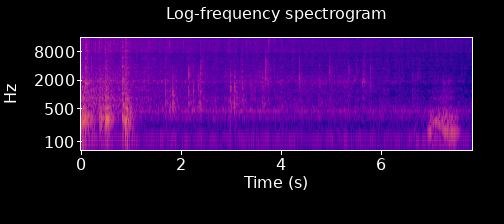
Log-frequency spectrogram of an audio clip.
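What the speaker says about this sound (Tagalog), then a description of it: "So, lagay nyo na po ang inyong gata." Coconut milk pours into a pan of cooking escargot with sizzling and stirring sounds, close and moderately loud, with a brief clatter near the start and a faint liquid swirl toward the end.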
